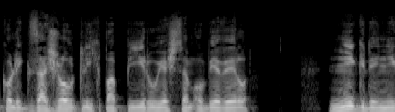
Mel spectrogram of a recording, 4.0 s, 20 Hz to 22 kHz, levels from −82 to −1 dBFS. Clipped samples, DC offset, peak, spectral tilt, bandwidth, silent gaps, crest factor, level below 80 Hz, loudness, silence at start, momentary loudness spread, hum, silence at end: under 0.1%; under 0.1%; -8 dBFS; -6.5 dB/octave; 12.5 kHz; 2.64-2.78 s, 2.88-3.00 s; 18 dB; -52 dBFS; -25 LUFS; 0 s; 6 LU; none; 0 s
